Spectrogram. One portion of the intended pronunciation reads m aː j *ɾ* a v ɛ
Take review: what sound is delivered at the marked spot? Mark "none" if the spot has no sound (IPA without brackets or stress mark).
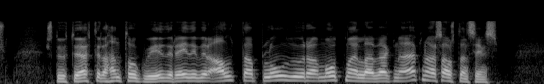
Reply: l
